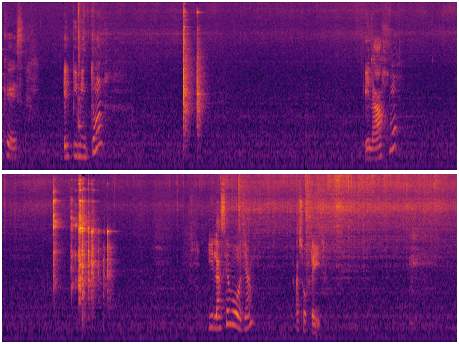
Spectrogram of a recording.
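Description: Chopped vegetables drop and patter into a metal pot.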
